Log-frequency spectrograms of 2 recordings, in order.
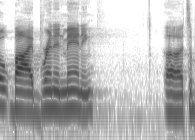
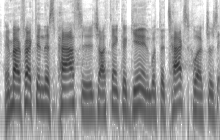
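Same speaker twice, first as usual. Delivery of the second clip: ordinary talk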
